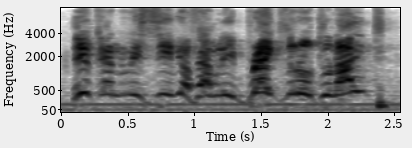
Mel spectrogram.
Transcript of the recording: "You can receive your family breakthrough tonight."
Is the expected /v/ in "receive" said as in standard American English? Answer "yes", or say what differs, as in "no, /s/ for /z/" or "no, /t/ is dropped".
yes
